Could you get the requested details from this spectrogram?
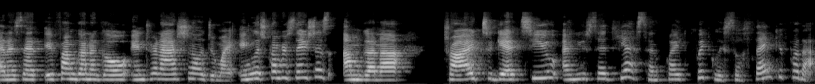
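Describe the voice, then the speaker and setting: A woman's fairly high, bright, sharp voice at a fairly quick pace. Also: ordinary pitch variation. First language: not English. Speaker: podcast host. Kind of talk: podcast interview.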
